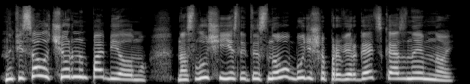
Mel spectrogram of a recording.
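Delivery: very high, reproachful character voice; creaky-voiced woman. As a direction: scold pedantically in a high woman's voice. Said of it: "Она говорит своим скрипучим голосом".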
